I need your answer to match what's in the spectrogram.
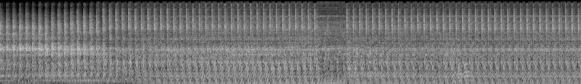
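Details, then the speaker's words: Toyota Celica with newly installed JDM replacement engine knocking badly at idle on startup, worse than the previous engine: sharp, steady metallic knock about three per second; told it might be carbon buildup on cylinder tops, cause unconfirmed. "we tried to start it the engine was knocking just extremely bad sound is so horrible even worse than the the last one that i had"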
